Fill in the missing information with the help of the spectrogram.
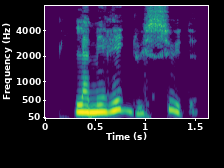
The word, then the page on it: Amerique du Sud: French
